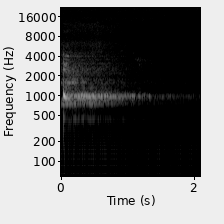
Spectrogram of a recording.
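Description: A synthesized electronic note in the music: a sharp hit whose pitch drops quickly, then one steady ringing tone that fades away over about a second and a half.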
